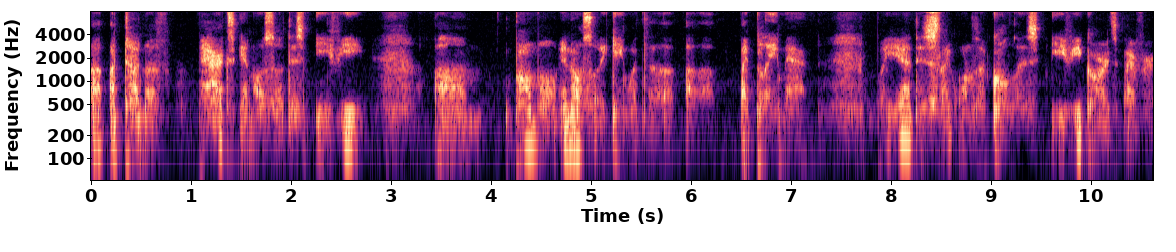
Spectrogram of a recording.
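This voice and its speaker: Someone whispers with long, frequent pauses. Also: moderate pace. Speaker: ASMR youtuber. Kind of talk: ASMR show and tell. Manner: whispering; halting, many fillers.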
